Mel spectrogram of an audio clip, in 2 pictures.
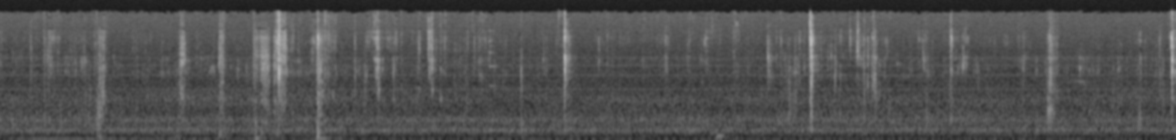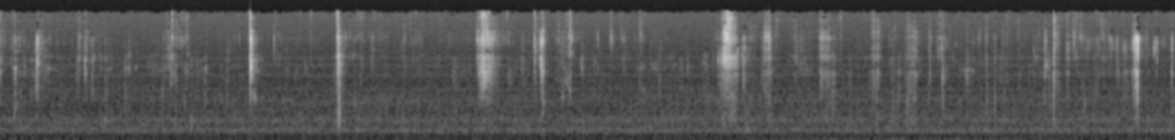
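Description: Close-miked eating sounds of oven-roasted chicken wings and rice eaten by hand: chewing, with short sharp clicks and smacks scattered irregularly throughout. A faint steady hum sits underneath.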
